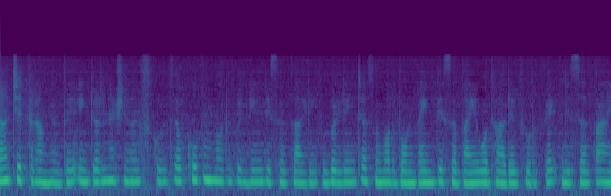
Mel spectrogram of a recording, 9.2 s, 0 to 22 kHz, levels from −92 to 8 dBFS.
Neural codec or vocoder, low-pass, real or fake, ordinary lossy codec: codec, 16 kHz, 0.3 kbps, FocalCodec; none; fake; none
